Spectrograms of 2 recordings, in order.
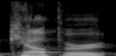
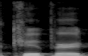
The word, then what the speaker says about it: Cowper: I think John Newton's relationship with William Cowper, or Cooper, depending on how you say it, is really an encouraging study.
